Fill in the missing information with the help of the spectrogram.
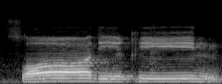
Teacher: സ്വാദിനും അതിൻ്റെ ദീർഘാക്ഷരമായ അലിഫിനും തഫ്ഖീം കൊടുക്കണം. ഖാഫിന് കസ്റാണ്, കുറഞ്ഞ തഫ്ഖീം മാത്രം നൽകി ഉച്ചരിക്കുക.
